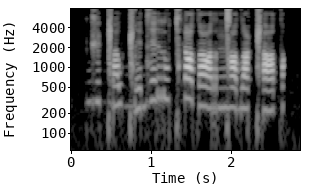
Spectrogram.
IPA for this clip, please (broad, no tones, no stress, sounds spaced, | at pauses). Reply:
d͡ʒ y ɡ͡ǁ a w ɡ͡ǁ e d͡z e r u ǀʰ e tˤ j ɑ r ŋ͡ǀ a dˤ y ǁ a tˤ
